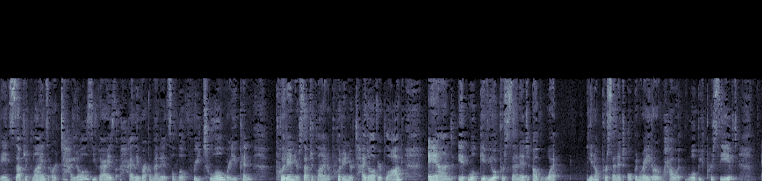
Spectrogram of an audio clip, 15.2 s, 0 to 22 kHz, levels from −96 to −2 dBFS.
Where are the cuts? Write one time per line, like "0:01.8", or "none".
none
